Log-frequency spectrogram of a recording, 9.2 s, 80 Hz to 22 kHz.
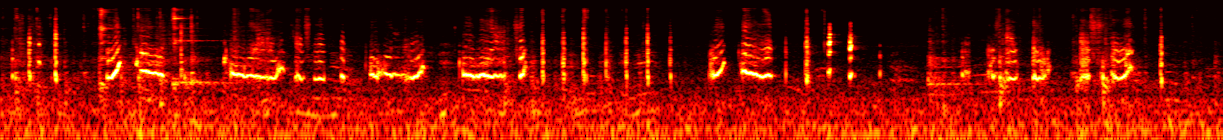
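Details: A 10-month-old female pet budgerigar chatters, mimicking the talk of another budgie in the household: rapid bursts of squeaky, warbling syllables with short clicks and buzzy notes, pausing briefly between phrases in a quiet room.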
